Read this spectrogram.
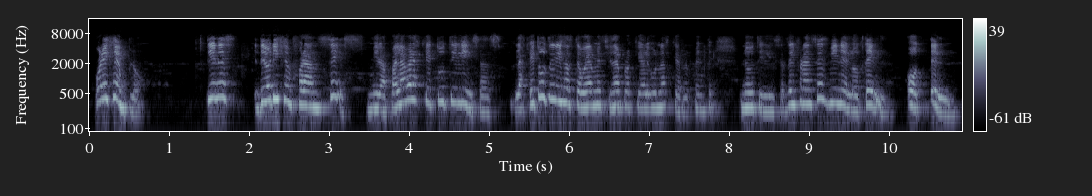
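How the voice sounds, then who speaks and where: A woman's voice: sits high, expressive, fairly quick. A woman teacher giving a chatty recorded lesson, asking herself questions and answering them. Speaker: school teacher. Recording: dull lo-fi recording.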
